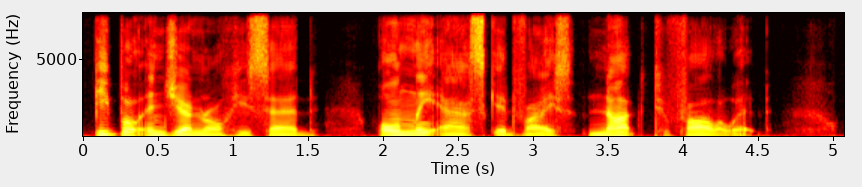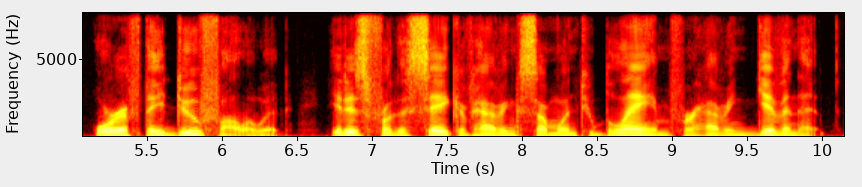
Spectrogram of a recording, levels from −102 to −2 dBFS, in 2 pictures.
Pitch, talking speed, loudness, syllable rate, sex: 110 Hz, 190 wpm, -20 LUFS, 5.5 syllables/s, male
